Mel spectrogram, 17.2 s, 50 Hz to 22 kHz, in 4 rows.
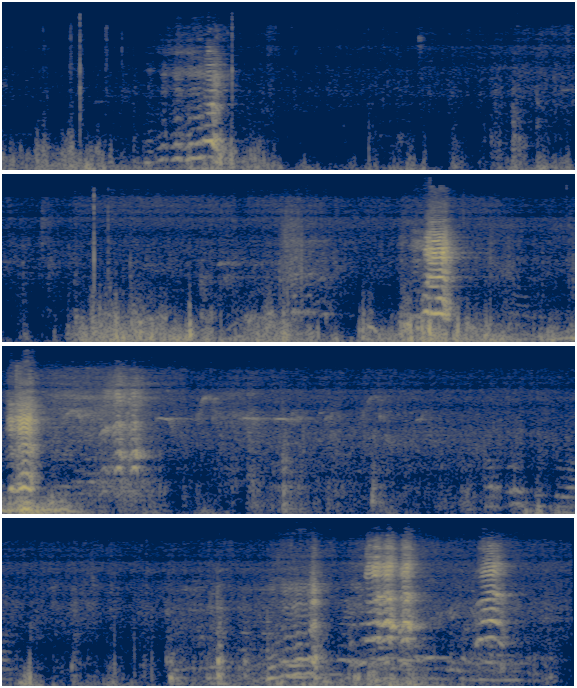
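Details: Tokara goat kids, a female and a male-female sibling pair, lively on a handmade goat farm in Japan on 2 May 2024; short wavering bleats scattered irregularly over rustling and background noise.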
